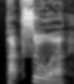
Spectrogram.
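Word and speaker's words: Pacuła: joanna you're going to correct me on the pronunciation it's patsu more or less yeah patsula does a yeah she does a good job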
